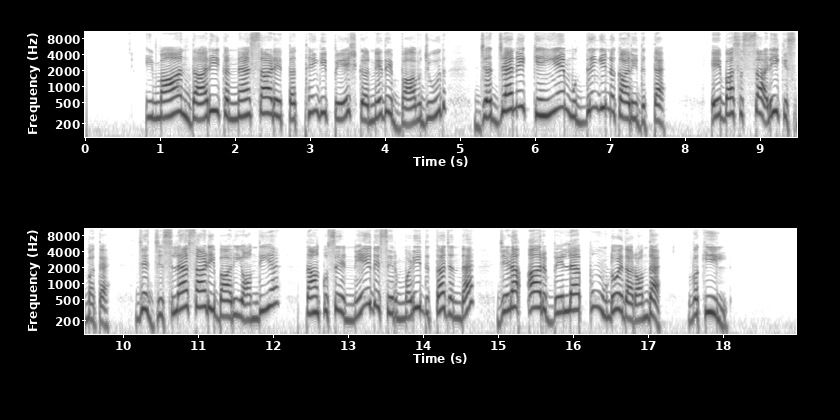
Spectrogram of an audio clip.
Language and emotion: Dogri, disgusted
